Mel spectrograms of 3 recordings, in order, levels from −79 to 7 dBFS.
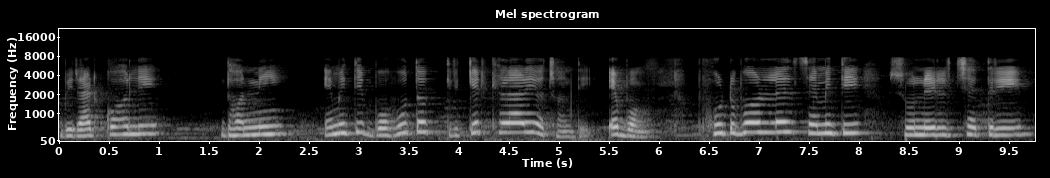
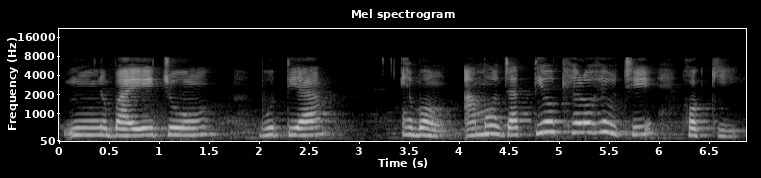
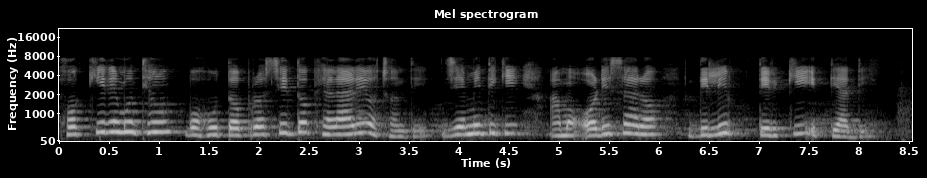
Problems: constant background noise, continuous background conversations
